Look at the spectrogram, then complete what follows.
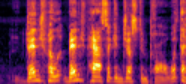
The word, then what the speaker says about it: Benj Pasek: Am I even pronouncing that name correctly? Benj Pasek and Justin Paul. What the hell was I saying beforehand? Benj Pasek and Justin Paul.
